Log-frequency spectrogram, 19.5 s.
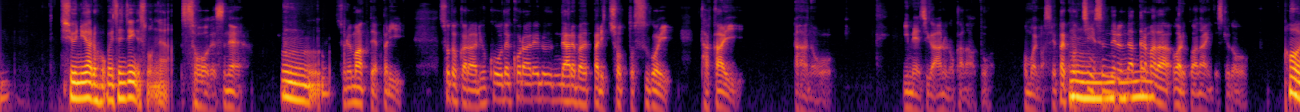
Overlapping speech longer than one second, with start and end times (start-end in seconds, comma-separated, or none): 16.0-17.3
